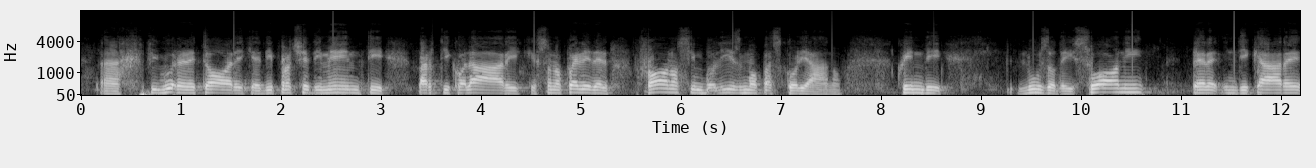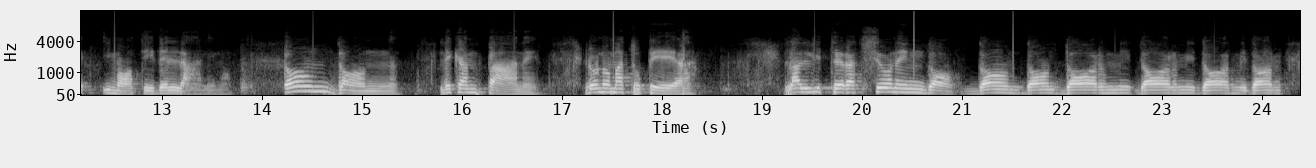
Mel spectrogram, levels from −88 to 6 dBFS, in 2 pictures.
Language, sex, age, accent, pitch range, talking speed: Italian, male, 40-59, native, 115-145 Hz, 85 wpm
